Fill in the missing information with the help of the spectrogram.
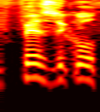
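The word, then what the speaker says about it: Fyzical: You want a new physical therapy experience? You want a treatment plan centered on you? Monroeville Physical, spelled F-Y-Z-I-C-A-L, is spelled different, because they are different.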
